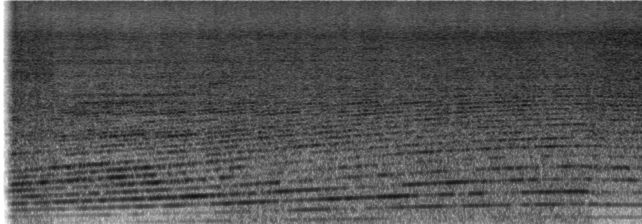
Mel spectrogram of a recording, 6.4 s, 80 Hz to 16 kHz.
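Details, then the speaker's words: Two-stroke bike pulling cleanly on the dyno after ignition timing reset on the Ignitech system, advanced past stock to 16°; crisp, even howl climbing in pitch under load with no stumbles, the misfire coming onto the pipe is gone. "as you saw yeah it's been a good result we got rid of that misfire"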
